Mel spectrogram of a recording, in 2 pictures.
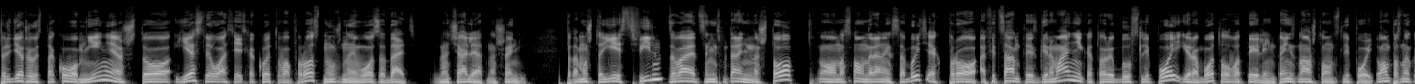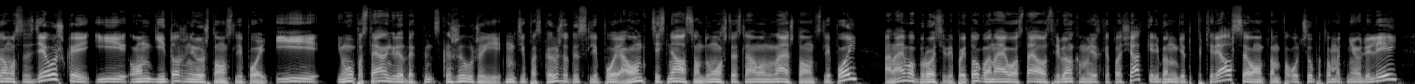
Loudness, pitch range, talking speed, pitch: -22 LUFS, 105-135 Hz, 235 wpm, 120 Hz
